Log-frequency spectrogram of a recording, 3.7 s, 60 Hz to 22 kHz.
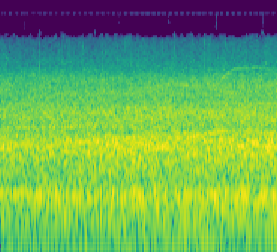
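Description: A college football stadium crowd at a 2002 Texas vs Nebraska game makes a faint, distant, steady roar. The noise holds evenly, with no distinct cheers standing out.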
